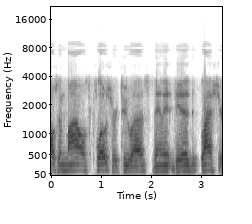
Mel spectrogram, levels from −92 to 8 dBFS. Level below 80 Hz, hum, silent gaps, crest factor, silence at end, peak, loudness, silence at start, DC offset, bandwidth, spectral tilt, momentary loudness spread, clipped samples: -60 dBFS; none; none; 18 dB; 0 s; -4 dBFS; -21 LUFS; 0 s; under 0.1%; 9.2 kHz; -7.5 dB/octave; 5 LU; under 0.1%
